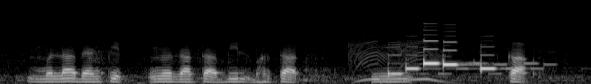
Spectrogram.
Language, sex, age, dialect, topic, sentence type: Marathi, male, 36-40, Standard Marathi, banking, question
